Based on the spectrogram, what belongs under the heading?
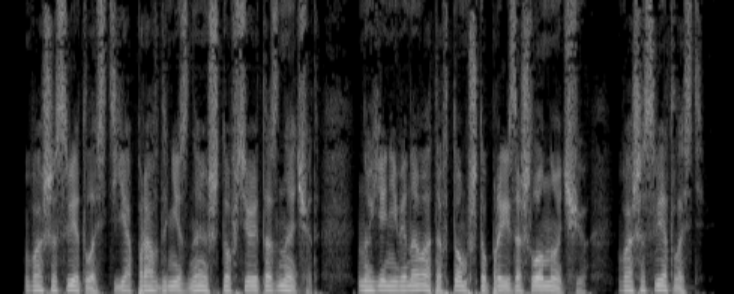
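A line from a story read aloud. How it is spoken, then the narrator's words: Pleading whisper. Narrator (Russian): прошептала я, взывая к нему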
